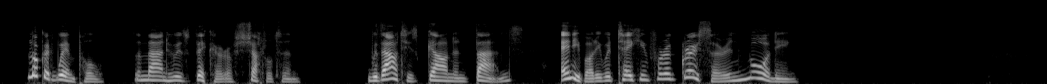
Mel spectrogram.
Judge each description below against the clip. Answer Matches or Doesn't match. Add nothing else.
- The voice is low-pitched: Doesn't match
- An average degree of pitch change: Doesn't match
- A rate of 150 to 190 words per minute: Doesn't match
